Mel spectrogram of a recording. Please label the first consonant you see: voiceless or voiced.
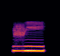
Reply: voiced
